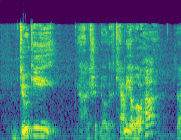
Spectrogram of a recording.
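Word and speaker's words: Kameāloha: Kamialoha? Is that how you say it? Dr. Doogie Kamialoha? Doogie, yeah, Kamaloha.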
